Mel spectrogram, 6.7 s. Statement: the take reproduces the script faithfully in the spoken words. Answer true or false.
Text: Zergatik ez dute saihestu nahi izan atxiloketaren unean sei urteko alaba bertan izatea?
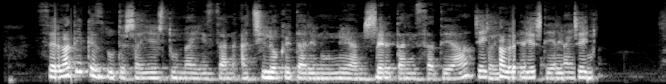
false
